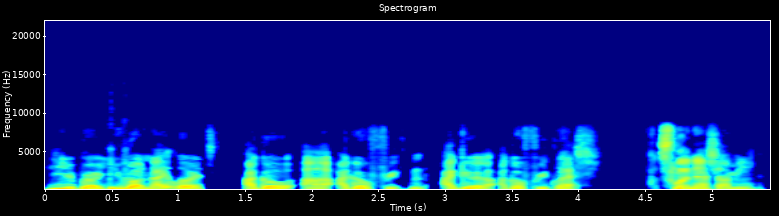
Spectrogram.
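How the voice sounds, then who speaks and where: A man's voice: fairly high pitch, normal speed, dry recording. A man co-hosting a casual reaction chat, joking in slang. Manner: excitable slang-heavy banter. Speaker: co-host.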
